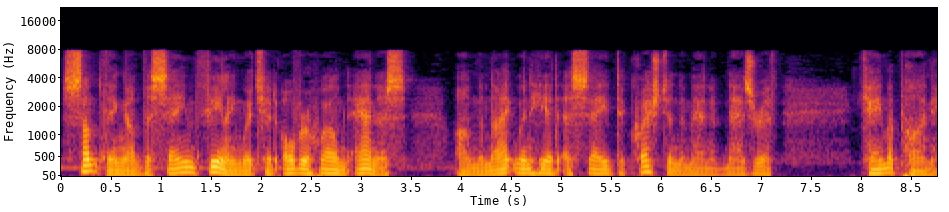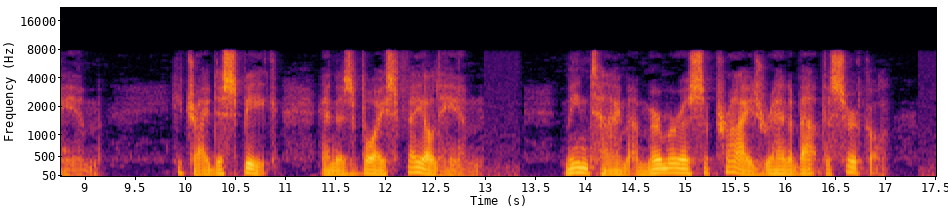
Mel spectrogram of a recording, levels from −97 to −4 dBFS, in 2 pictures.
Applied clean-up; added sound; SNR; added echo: none; none; none; none.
